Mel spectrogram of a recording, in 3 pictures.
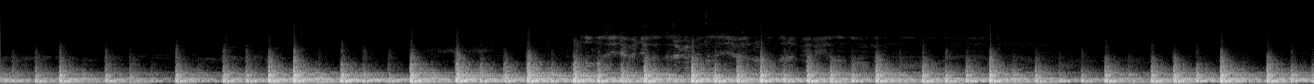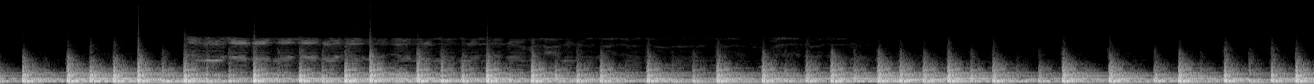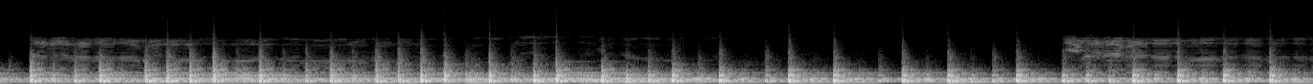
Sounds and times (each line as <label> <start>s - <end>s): drum 0.0s - 39.4s
monk 0.0s - 39.4s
